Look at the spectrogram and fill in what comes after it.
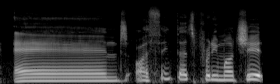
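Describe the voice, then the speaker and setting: A man with an Australian accent, ordinary pitch variation, and a dry, close sound with no echo. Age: 30s. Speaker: podcast host and comedian. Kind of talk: podcast intro monologue; casual chat. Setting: outdoor courtyard.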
